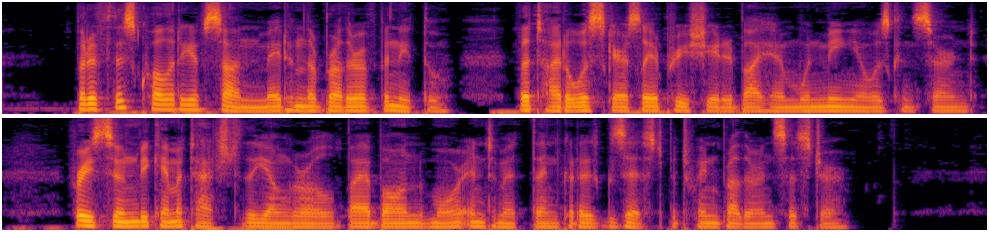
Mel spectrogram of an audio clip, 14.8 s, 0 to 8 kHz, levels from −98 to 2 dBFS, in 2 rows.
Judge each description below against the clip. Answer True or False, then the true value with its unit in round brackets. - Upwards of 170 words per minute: True (180 wpm)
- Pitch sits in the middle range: False (100 Hz)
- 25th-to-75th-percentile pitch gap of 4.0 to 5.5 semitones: False (2.4 semitones)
